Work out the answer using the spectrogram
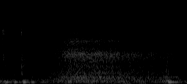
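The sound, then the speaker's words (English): Faint keystrokes on a computer keyboard as a word is typed: soft clicks tapping over a quiet background hiss. “Let me go here, type in the word sister.”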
